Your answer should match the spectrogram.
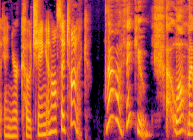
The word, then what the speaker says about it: Tonique: And then, Tonic is Tonic Mobile Bar, but it's spelled T-O-N-I-Q-U-E. Some people call it Tonique. I'm from Maine, so I call it Tonic.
